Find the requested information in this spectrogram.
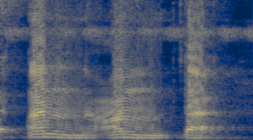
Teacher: आपको इसके पहले भी बतलाया जा चुका है कि गुन्ना दो तरह का होता है, एक गुन्ने ज़मानी होता है और एक गुन्ने आनी होता है, यानी वक्ती और फौरी तौर पे गुन्ना होता है और ख़त्म हो जाता है, नाक में आवाज़ जा कर के ठहरती नहीं, फौरन ख़त्म हो जाती है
